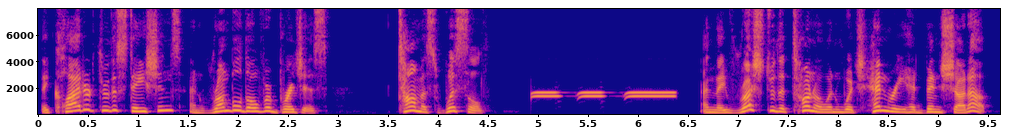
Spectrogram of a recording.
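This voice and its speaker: A woman narrates a children's storybook. Her voice sits fairly high and is very animated in pitch. The delivery is scripted read-along storytelling. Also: unhurried, pauses often.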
